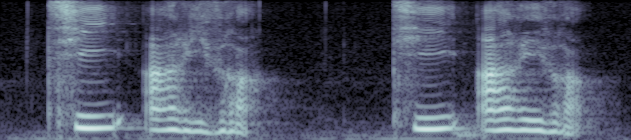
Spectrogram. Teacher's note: we cut the U in tu before a vowel.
